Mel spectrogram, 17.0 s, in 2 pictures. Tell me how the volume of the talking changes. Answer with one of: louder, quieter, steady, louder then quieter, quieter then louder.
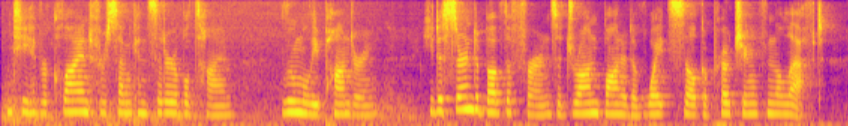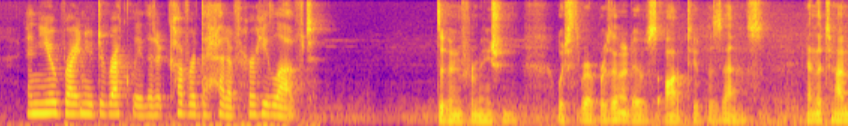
steady.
